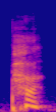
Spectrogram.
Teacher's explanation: So p is an unvoiced labial plosive because you can't hear the voice.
